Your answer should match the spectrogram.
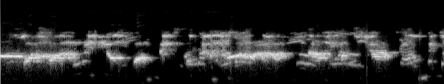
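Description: Thin, tinny, choppy music with a held whining tone near the start, distorted as it comes through a faulty live-stream feed.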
